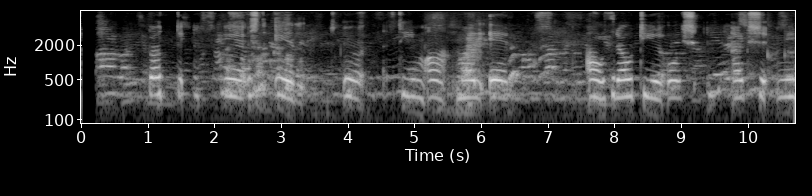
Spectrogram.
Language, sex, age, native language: Icelandic, male, 12, Icelandic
